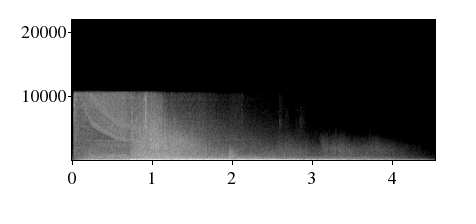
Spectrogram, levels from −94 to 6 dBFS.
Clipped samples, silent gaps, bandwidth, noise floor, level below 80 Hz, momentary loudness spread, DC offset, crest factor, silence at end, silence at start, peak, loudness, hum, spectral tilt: under 0.1%; none; 11 kHz; -41 dBFS; -16 dBFS; 21 LU; under 0.1%; 14 dB; 0.4 s; 0 s; 0 dBFS; -17 LUFS; none; -5.5 dB/octave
